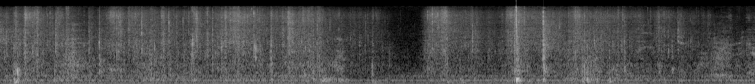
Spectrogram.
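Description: A whitetail doe, down after an arrow hit, thrashing and kicking in dry leaves and forest litter. The crunching and rustling come in two spells with a short lull between them, with a few sharp cracks. These are the death throes of the shot deer.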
